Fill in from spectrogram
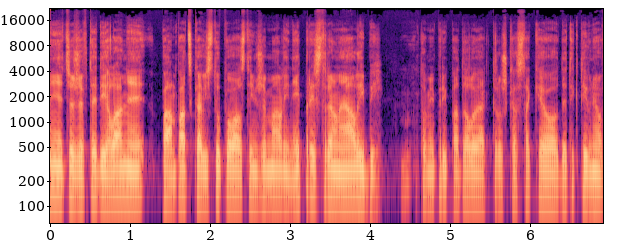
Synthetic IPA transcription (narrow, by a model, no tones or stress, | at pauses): ɲɪɛcɛʒɛft̪ɛd̪iɦlaʊɲɛ | paːnpat͡skaʋist̪upɔʋalst̪iːmʒɛmaliɲɛpɾɪɛst̪ɾɛlnɛalibi | t̪ɔmipɾipad̪alɔak̚t̪ɾɔʃkast̪akɛːɦɔd̪ɛt̪ɛkt̪iːʊnɛɦɔ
